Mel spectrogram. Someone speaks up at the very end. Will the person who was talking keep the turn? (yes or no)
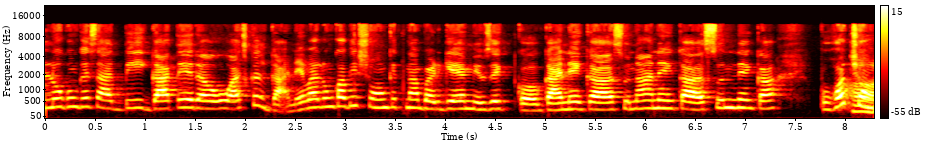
no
